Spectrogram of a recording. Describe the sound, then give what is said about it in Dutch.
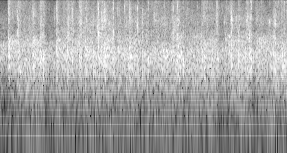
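A crowd applauds steadily, a dense wash of many hands clapping at once, loud and sustained for a few seconds with no voices standing out. “voilà, de applaus.”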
